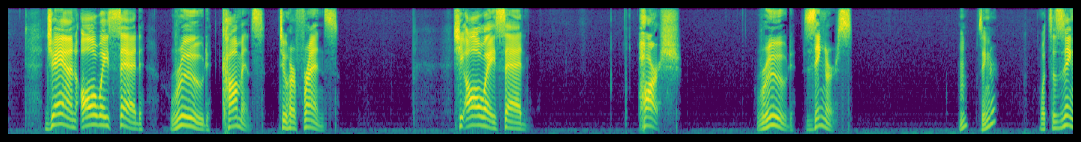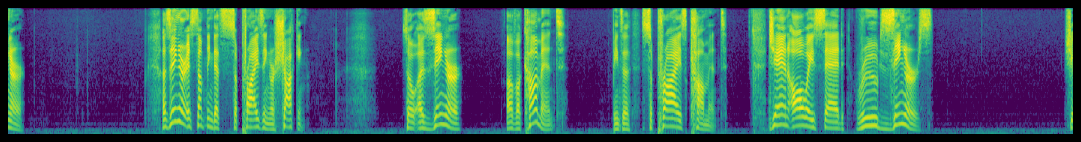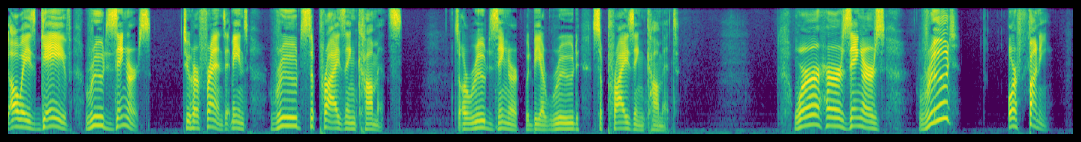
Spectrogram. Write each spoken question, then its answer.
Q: Were her zingers rude or funny?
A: Her zingers were rude.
